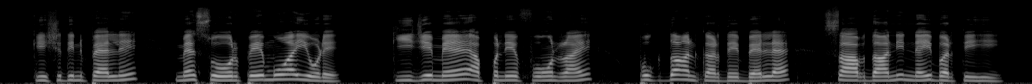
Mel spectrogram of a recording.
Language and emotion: Dogri, sad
